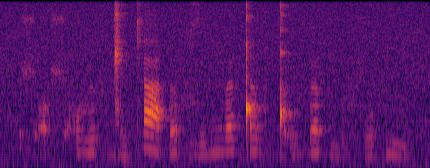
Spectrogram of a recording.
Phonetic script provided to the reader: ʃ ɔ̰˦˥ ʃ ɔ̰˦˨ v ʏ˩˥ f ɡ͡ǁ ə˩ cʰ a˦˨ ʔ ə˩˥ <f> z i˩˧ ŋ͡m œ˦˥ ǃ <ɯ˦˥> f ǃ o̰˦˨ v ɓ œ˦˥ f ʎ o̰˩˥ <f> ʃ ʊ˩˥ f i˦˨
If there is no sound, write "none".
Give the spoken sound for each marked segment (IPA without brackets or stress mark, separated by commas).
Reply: f, ə˦˥, f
